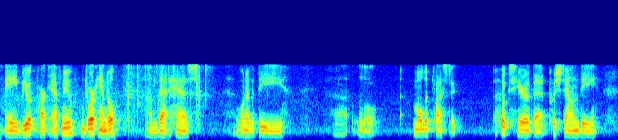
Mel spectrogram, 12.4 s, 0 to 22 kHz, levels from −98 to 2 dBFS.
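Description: No faults; the audio has come over a call path, with nothing above 4 kHz, which fits G.711 mu-law at 64 kbps.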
